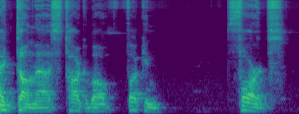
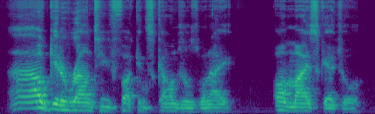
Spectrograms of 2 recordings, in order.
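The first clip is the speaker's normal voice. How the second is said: normal talking voice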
